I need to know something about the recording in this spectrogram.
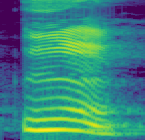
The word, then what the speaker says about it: ञ: ये भी नासिका से बोला जाता है, ञ। इसका उच्चारण क्या होता है? ञ।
